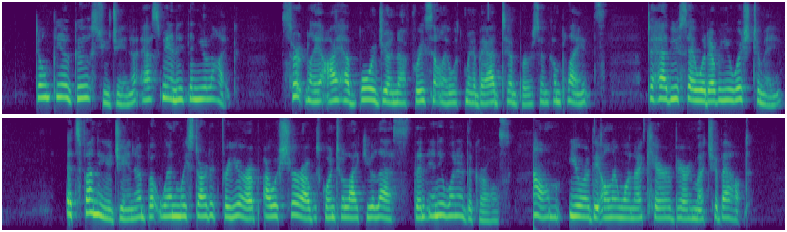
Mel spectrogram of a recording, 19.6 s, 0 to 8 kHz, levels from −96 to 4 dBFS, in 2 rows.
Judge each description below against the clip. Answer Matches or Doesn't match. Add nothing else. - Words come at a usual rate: Doesn't match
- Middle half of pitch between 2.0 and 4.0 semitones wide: Matches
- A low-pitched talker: Doesn't match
